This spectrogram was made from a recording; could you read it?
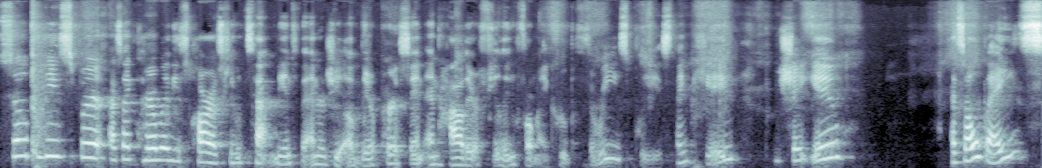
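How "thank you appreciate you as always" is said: fake British accent, pitched up. Thanking Spirit while clearing away the cards, in a put-on British accent. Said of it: "Spirit gets my British accent".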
